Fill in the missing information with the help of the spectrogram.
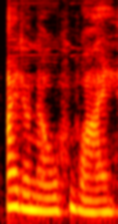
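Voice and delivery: ordinary talk, nothing marked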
